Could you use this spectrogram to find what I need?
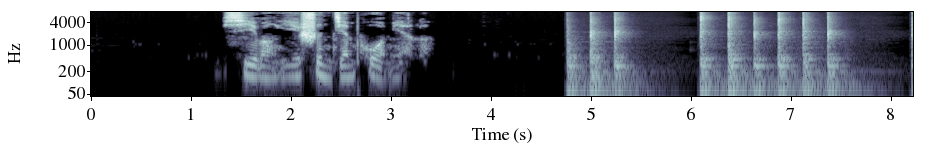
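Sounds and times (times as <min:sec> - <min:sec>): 
speech: 0:01.3 - 0:03.4
loud banging on a window: 0:04.8 - 0:08.2.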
